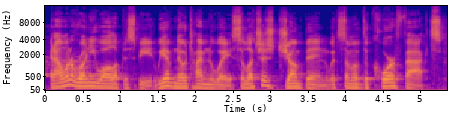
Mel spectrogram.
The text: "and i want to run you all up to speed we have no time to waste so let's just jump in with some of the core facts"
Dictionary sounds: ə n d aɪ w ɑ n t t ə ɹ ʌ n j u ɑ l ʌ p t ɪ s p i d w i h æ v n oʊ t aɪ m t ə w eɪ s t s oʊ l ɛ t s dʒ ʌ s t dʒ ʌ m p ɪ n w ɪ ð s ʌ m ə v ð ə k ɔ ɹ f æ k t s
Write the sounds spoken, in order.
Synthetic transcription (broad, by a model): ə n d aɪ w ɑ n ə ɹ ʌ n j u ɑ l ʌ p t ɪ s p i d w i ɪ v n oʊ t aɪ m t ə w eɪ t s oʊ l ɛ t s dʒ ʌ s dʒ ʌ m p ɪ n w ɪ ð s ʌ m ə v ð ə k ɔ ɹ f æ k t s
